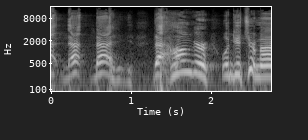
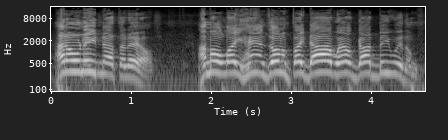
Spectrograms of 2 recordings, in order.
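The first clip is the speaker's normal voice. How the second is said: louder, preaching reply with a shout on satisfied lives; bold declaration; 7 dB louder than usual. Retold or imitated. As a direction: declare it like a preacher in full flow. Pastor retells his bold reply.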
